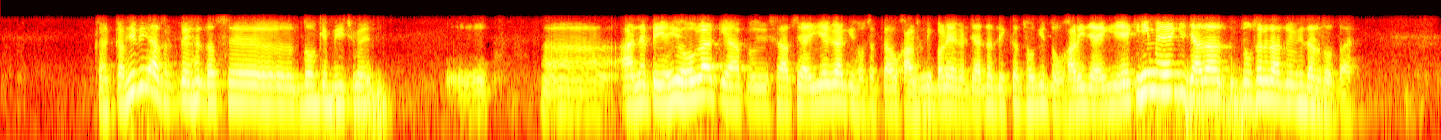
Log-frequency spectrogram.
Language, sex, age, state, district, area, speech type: Hindi, male, 45-60, Uttar Pradesh, Lucknow, rural, conversation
